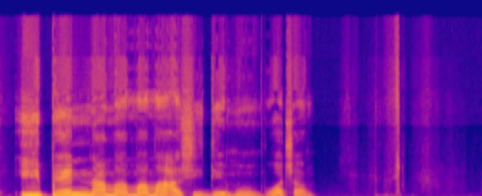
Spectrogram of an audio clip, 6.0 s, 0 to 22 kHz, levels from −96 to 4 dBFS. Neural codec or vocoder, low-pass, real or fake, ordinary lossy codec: none; none; real; none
